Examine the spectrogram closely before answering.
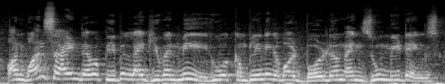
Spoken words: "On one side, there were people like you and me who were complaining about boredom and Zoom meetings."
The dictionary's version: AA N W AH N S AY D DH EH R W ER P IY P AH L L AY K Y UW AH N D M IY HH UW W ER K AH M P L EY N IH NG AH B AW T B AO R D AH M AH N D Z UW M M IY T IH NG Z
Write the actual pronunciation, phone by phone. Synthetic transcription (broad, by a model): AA N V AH N S AY D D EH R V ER P IY P AH L L AY K Y UW AH N D M IY HH UW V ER K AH M P L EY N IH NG AH B AW T B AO L D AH M AH N D Z UW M M IY T IH NG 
